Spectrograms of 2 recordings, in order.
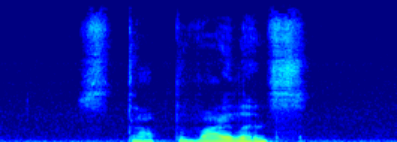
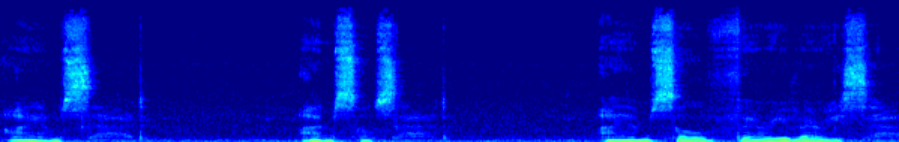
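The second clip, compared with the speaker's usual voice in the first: softer, sorrowful lament; a grieving grandmother's quieter sad refrain; sad grandma; 7 dB quieter, faster than usual. Acted. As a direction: sink into the sadness, almost spent. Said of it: "Message from a sad and mad grandma".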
